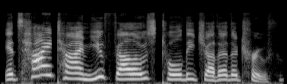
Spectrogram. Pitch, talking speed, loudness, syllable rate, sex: 250 Hz, 210 wpm, -15 LUFS, 4.8 syllables/s, female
